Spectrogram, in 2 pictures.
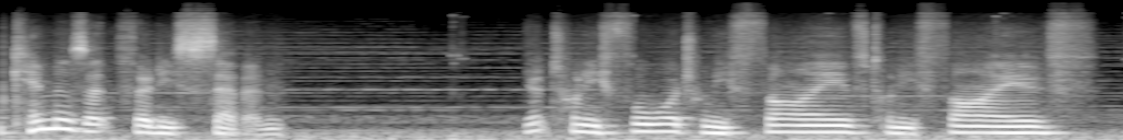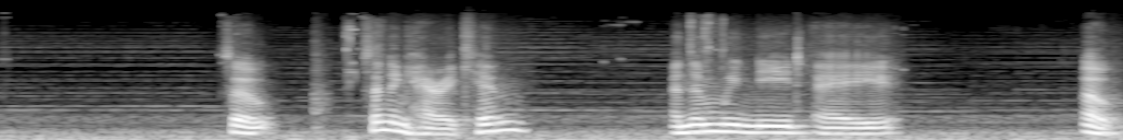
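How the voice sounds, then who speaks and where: A man's voice: on the high side, mellow. Man in his thirties musing over a game. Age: 30s. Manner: thinking aloud, many ums and self-corrections. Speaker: gaming YouTuber. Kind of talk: casual let's-play commentary. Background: faint game music.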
